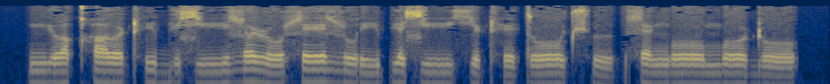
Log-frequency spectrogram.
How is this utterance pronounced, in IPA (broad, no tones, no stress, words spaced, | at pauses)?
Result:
mʲɤqʰɤː ʈʰibʲɤɕiːɮɤ ɭoɬeː ɮuɾipʲa ɕiːçe ʈʰetoːt͡ʃʰɯ | ɬɛŋoːmoː ɖo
